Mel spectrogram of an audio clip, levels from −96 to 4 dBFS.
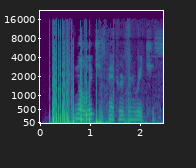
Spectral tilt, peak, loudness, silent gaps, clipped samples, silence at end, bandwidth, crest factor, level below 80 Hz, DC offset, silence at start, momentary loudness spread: -5.5 dB/octave; -12 dBFS; -33 LUFS; none; under 0.1%; 0 s; 17 kHz; 20 dB; -40 dBFS; under 0.1%; 0.15 s; 11 LU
